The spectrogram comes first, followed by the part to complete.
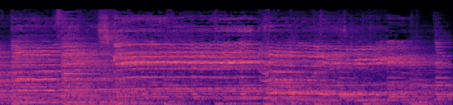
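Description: A woman singing into a microphone, amplified through loudspeakers, with instrumental accompaniment. She holds long notes and moves to a new pitch every second or two.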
